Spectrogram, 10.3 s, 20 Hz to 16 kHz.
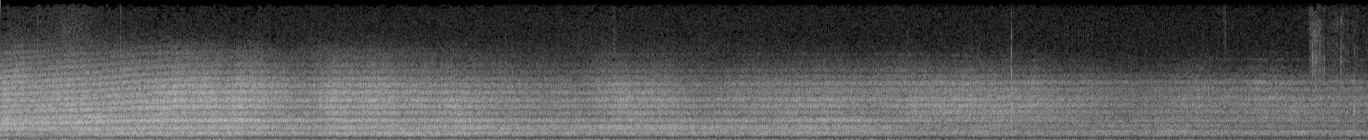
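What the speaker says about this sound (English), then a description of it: "Beautiful arrival there from the A320 Neo coming in from Geneva." An Airbus A320neo jet arriving at a misty London Luton Airport, a loud, sustained engine roar with a steady whine that slowly fades as the aircraft passes.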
